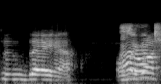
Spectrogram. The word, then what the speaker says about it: Zendaya: It's pronounced Zendaya.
